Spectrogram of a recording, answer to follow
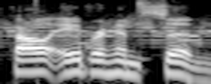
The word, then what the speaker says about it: Carl Abrahamsson: we got Carl I'm going to say your name wrong it's Carl abrahamson did I do it right hey it right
